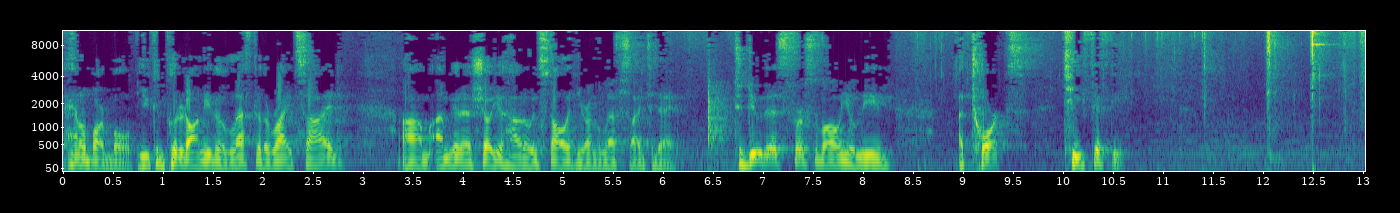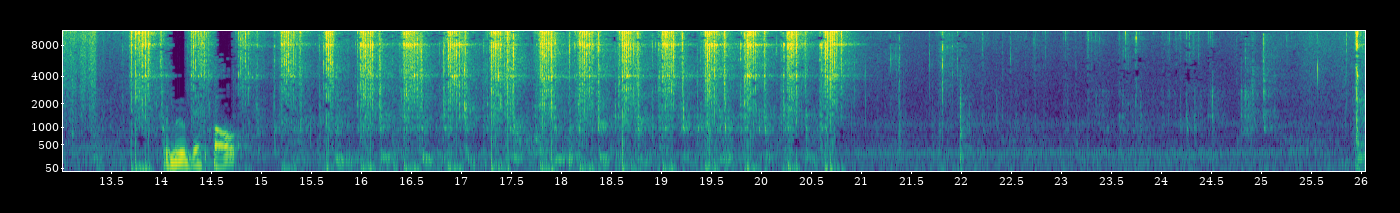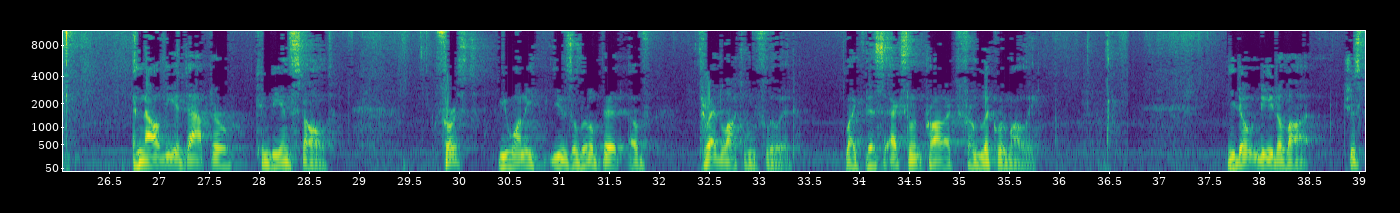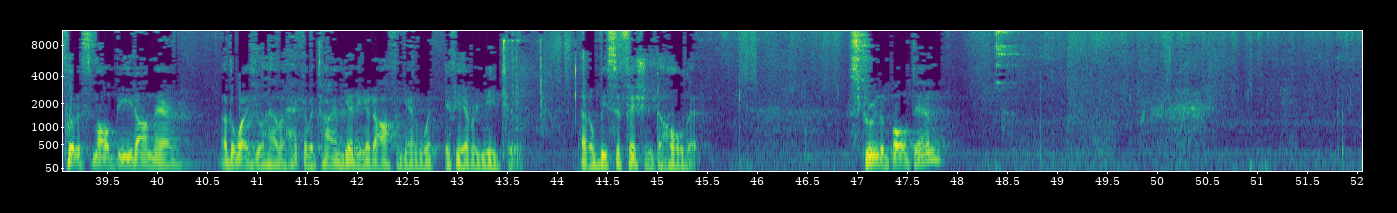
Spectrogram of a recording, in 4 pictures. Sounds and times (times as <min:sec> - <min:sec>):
Speech: 0:00.0 - 0:02.8, 0:03.4 - 0:08.3, 0:09.0 - 0:10.7, 0:14.0 - 0:14.9, 0:26.7 - 0:28.8, 0:29.8 - 0:35.9, 0:37.7 - 0:45.5, 0:46.9 - 0:48.0
Music: 0:09.5 - 0:16.2.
